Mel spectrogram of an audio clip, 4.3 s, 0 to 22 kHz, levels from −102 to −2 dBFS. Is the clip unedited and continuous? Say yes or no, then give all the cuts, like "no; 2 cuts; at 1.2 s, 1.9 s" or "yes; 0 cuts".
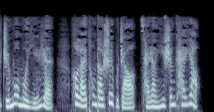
yes; 0 cuts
